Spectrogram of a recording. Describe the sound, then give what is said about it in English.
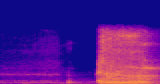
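A quiet moment with a faint throat sound, then one loud, harsh cough bursts out and continues to the end, with no talking. “Fuck that cough.”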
